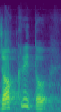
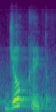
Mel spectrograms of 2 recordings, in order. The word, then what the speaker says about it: যকৃত: বক্তৃতা না বক্তৃতা হবে এরপরে যকৃত না যকৃত তোমরা আগে যারা বলছো যকৃত এটা কিন্তু ভুল তাদের জন্য সঠিক উচ্চারণ বলতেছি যকৃত অনেকেই হয়তো ইংলিশে মনে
